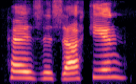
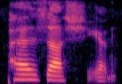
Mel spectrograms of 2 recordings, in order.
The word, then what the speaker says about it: Pezeshkian: He's the person, Masoud Pezizakian. Pezeshkian. He's been leading. He's the Reform Party. Okay, before I know how to pronounce that, I got to see the spelling.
